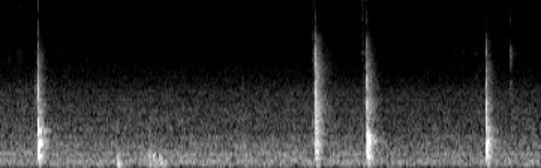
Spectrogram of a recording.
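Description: A knife cuts through a watermelon with a few separate crisp chops and thuds, spaced irregularly, close and moderately loud in a quiet room.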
